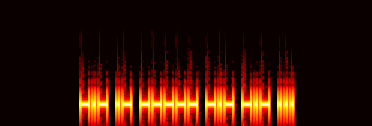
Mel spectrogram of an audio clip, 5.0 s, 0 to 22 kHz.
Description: Morse code, heard as a keyed tone, about 31 wpm, 700 Hz. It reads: KA0KKS
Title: USA Call Signs - 6 Characters - 2x Character Spacing - 30wpm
